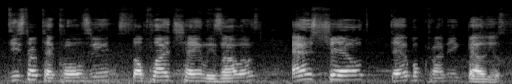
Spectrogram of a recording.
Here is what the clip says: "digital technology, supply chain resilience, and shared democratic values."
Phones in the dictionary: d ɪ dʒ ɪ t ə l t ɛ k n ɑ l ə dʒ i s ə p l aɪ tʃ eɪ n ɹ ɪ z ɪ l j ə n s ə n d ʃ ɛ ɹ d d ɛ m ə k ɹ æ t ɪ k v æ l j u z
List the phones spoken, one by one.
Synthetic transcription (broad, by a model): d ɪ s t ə t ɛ k n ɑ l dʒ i s ə p l aɪ tʃ eɪ n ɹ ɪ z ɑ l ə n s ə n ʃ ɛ l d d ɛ m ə k ɹ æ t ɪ k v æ l j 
